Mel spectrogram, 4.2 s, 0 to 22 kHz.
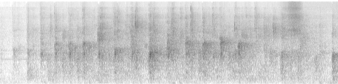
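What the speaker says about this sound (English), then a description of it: "Please welcome Anthony with applause." Audience applause greeting Anthony Shaw as he takes the stage for a talk at PyCon JP 2025, a steady wash of many hands clapping at moderate distance, even in density throughout without a clear finish.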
